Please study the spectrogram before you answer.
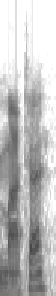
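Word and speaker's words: Sagarmatha: Or Sagamartha. Or Mata. Mata. Because in Nepali, TH is pronounced with a T.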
